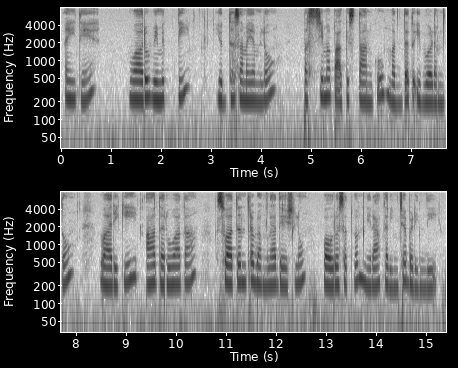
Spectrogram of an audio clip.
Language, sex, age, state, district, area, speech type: Telugu, female, 60+, Andhra Pradesh, Kakinada, rural, read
